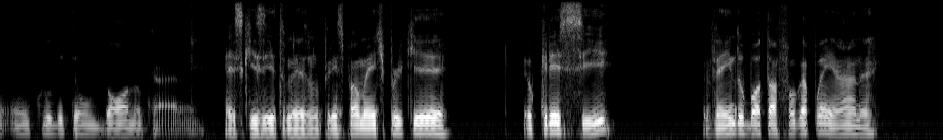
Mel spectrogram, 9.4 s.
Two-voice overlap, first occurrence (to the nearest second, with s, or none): none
